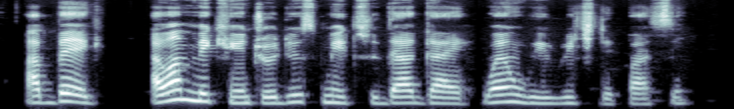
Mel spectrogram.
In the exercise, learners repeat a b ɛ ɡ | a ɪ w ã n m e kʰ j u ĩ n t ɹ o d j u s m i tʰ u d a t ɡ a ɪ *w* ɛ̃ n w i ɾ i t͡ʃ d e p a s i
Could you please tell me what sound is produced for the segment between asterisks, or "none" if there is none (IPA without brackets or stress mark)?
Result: w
